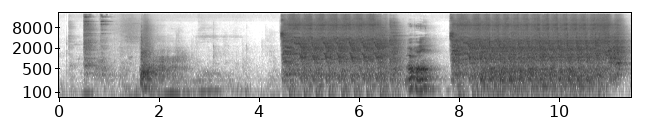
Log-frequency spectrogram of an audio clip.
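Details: Honda Helix maxi-scooter, just bought, airbox-to-carb intake tube missing and a broken fuse found for the fuel, starter and charging circuit: two long bursts of steady starter cranking, about three seconds each, never firing; cranks but won't start.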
